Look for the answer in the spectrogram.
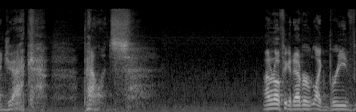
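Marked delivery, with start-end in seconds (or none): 0.0-2.0 breathless, halting cowboy actor's voice; Jack Palance. Acted. Preacher mimicking the actor who played Curly, breathless. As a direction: breathe the name out softly, struggling for air. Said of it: "that's how he talked all the time".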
